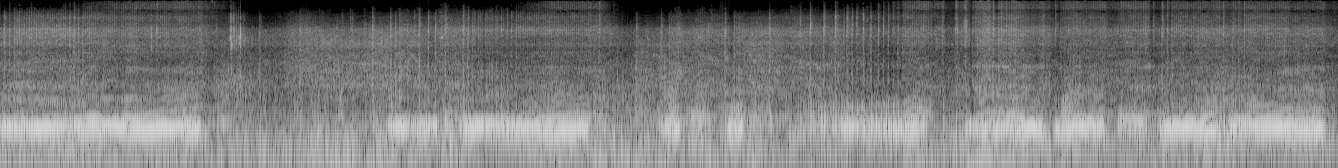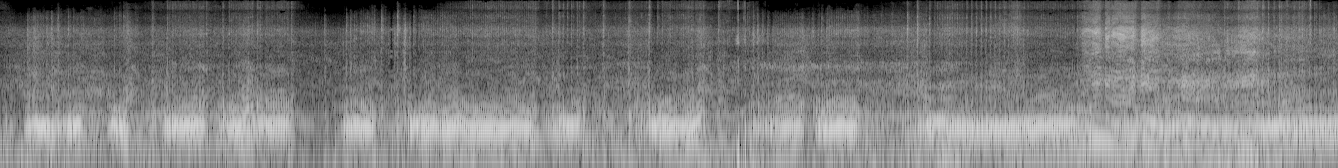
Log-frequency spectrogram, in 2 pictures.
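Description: Tyres crunch over dirt and dry leaves.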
